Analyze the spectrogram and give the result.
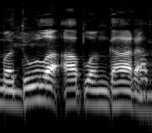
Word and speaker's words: medulla oblongata: It's the Sushumna center, you know, it runs from the base of the spine of the brain, with a medulla oblongata. – I can never say that. – Did I say it correctly? – Yes, you did, and I never can. The medulla oblongata.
